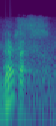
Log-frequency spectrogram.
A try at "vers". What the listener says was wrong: On dit pas verse.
